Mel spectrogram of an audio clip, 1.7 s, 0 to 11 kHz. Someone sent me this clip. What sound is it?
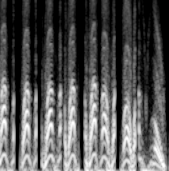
Scratching a vocal phrase (fast). Technics SL1210 MkII. Recorded with M-Audio MicroTrack2496.
you can support me by sending me some money:
dj, battle, vocal, scratching, scratch, record, vinyl, stab, riff, fast, turntablism, phrase, chop, beat, hiphop, cut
